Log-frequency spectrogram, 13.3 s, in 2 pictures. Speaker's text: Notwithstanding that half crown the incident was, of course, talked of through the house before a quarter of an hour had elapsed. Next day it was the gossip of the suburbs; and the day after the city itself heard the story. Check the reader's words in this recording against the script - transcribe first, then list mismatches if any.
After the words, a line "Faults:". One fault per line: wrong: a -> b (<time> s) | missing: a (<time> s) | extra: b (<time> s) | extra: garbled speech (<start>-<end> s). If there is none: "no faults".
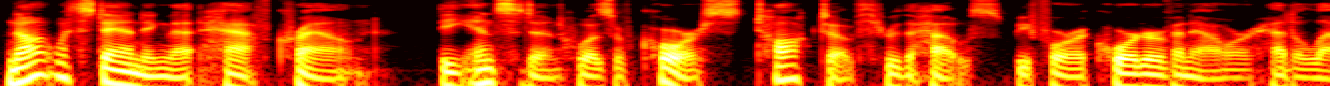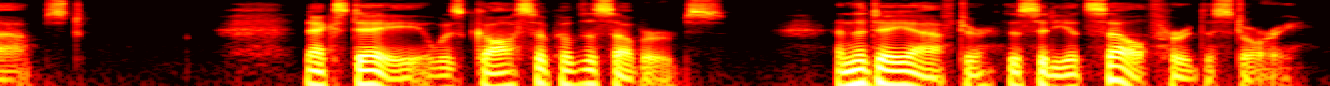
Notwithstanding that half crown the incident was, of course, talked of through the house before a quarter of an hour had elapsed. Next day it was gossip of the suburbs; and the day after the city itself heard the story.
Faults:
missing: the (9.0 s)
